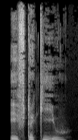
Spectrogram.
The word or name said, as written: eftergive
